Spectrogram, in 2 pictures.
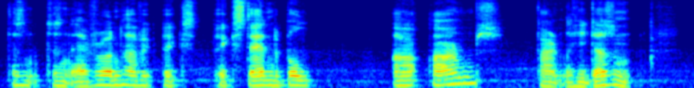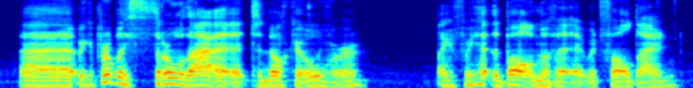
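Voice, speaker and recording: A man's voice: medium pitch, fairly quick. A man giving casual, joking commentary as he plays a video game, dryly repeating lines back. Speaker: gamer commentator. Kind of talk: casual let's play commentary.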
